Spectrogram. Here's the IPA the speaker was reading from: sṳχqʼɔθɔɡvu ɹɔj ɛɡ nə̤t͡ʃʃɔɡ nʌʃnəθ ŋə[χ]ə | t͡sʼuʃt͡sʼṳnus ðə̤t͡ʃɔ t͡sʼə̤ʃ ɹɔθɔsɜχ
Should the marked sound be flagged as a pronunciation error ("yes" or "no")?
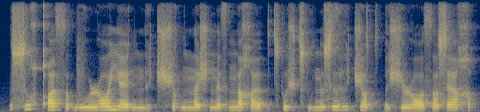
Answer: no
